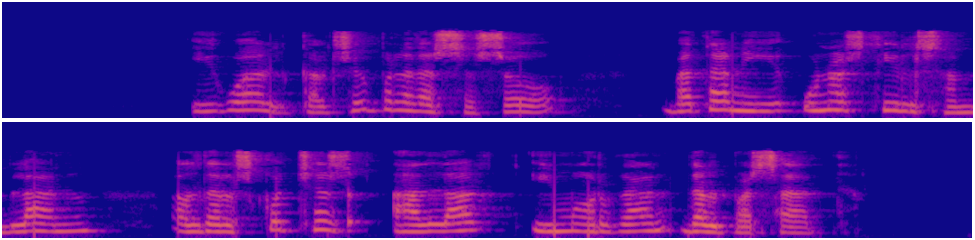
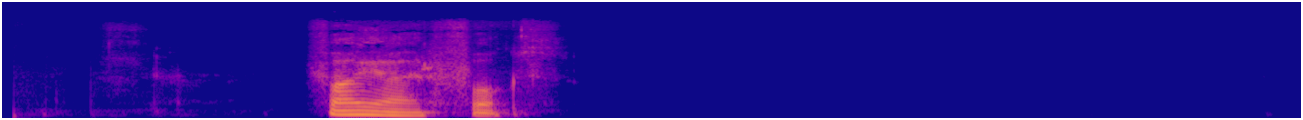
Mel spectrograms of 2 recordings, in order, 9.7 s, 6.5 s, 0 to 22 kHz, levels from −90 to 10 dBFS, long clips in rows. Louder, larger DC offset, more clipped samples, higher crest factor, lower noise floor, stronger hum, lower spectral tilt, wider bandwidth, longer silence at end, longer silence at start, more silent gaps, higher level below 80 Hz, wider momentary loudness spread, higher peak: second, -33 LUFS vs -23 LUFS; neither; neither; about the same, 22 dB vs 24 dB; about the same, under -90 dBFS vs under -90 dBFS; neither; second, -2 dB/octave vs -7.5 dB/octave; second, 8.4 kHz vs 11.5 kHz; second, 0.8 s vs 4 s; second, 0.95 s vs 1.6 s; neither; about the same, -72 dBFS vs -68 dBFS; about the same, 11 LU vs 10 LU; second, -14 dBFS vs -6 dBFS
